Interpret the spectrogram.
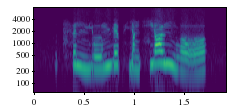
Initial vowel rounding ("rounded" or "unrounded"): unrounded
